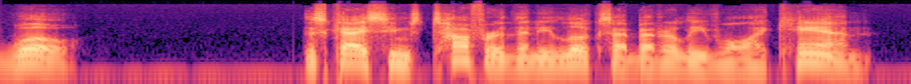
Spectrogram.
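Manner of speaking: normal talking voice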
